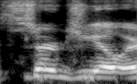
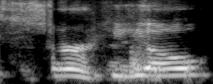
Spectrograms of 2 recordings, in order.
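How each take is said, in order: First: The G is a soft English J sound. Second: The G is a breathy H sound. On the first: The speaker calls it wrong. "I've always pronounced the name" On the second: The speaker calls it right. "it's supposed to be"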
